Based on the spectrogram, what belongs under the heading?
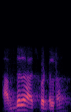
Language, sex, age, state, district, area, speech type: Tamil, male, 18-30, Tamil Nadu, Erode, rural, conversation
